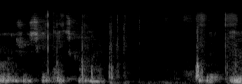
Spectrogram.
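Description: A man's voice speaking indistinctly for the first part, followed by a few short scratchy clicks and rubs close to the microphone about a second in.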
